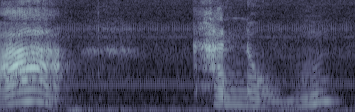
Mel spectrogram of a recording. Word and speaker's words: ขนม: อีก ครั้ง นะ คะ ออก เสียง พยางค์ แรก เหมือน มี อะไร ถึง เสียง พยางค์ ที่ สอง ออก เสียง เหมือน มี หอ หิมะ นำ คำ นี้ อ่าน ว่า ขนม ขนม สังเกต นะ คะ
